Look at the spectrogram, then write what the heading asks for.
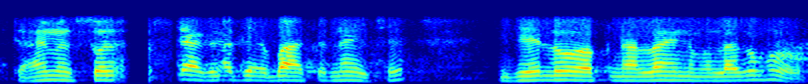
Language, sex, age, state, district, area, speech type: Maithili, male, 18-30, Bihar, Begusarai, rural, conversation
